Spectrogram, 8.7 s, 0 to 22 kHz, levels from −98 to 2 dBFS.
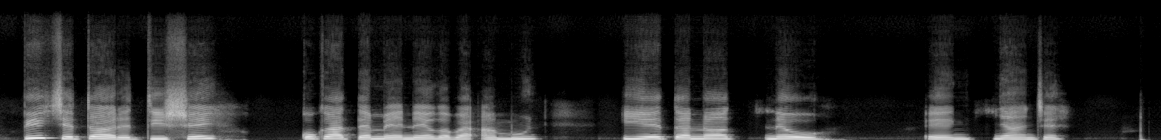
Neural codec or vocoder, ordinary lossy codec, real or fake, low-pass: autoencoder, 48 kHz, 32 numbers a frame, DAC-VAE, trained on Japanese speech; none; fake; 19.8 kHz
